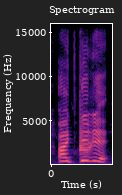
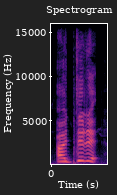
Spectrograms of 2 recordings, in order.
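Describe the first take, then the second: The two takes are said the same way.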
